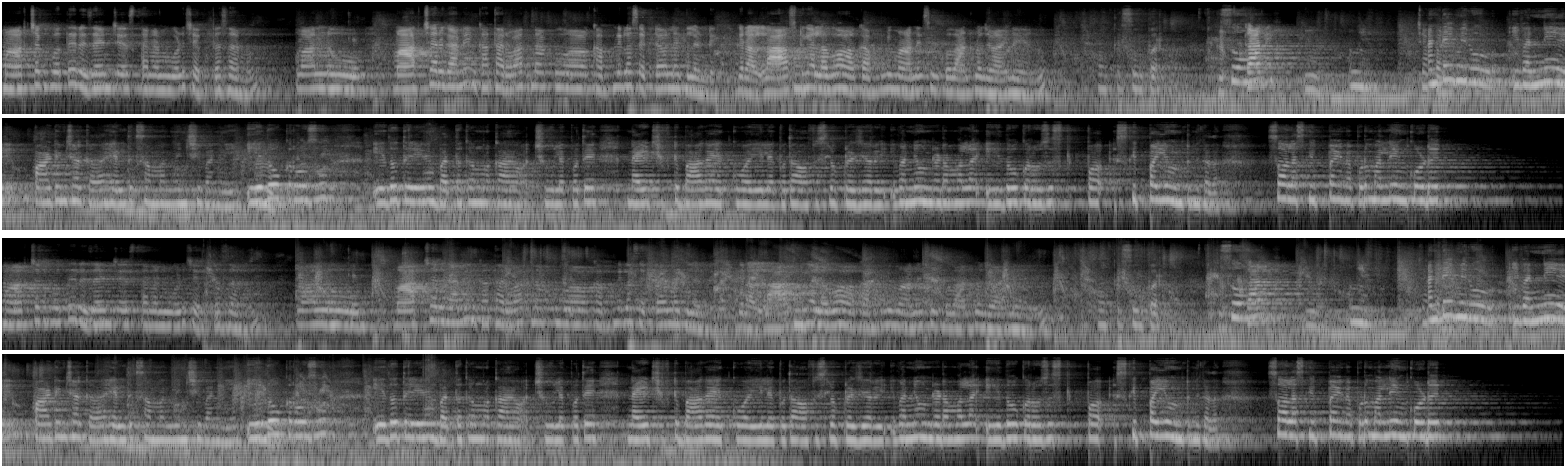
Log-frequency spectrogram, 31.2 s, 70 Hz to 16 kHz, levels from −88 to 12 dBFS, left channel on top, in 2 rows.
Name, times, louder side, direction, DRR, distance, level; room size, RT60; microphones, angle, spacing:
voice 1, 0.0-2.6 2.9-10.5 12.1-12.7 13.0-13.2 14.2-14.5 18.1-18.4, left 4 dB, 65° left, 5 dB, 0.7 m, -28 dB
sound 1, 2.0-20.4, right 5 dB, 65° right, 0.5 m, -42 dB
voice 2, 3.2-3.7 7.9-8.2 11.0-11.6 12.2-12.6 13.5-13.7 14.2-26.2 26.5-30.0, right 1 dB, 5° right, 5 dB, 0.4 m, -25 dB
sound 2, 11.0-22.9, equal, 85° right, 1.8 m, -37 dB
14.0 x 12.0 x 2.7 m, 2.2 s
head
